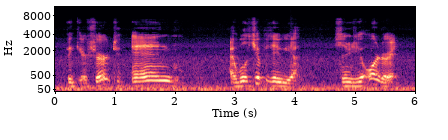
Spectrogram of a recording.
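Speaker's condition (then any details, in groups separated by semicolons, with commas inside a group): Sca15, spinocerebellar ataxia type 15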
